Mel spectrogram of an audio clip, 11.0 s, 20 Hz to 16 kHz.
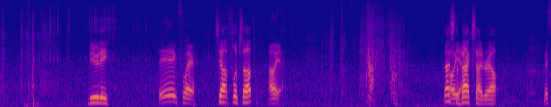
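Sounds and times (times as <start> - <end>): soft footsteps: 0.0 - 3.2.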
